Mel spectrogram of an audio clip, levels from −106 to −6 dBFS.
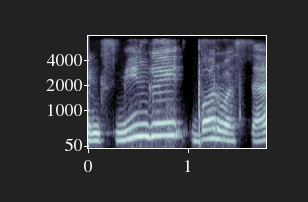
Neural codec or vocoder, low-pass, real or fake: none; 7.2 kHz; real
